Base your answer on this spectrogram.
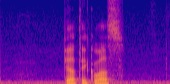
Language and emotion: Russian, neutral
